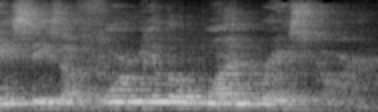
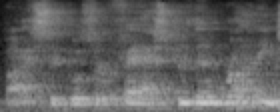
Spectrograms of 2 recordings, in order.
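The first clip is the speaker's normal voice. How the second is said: ordinary delivery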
